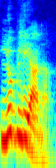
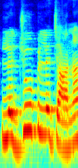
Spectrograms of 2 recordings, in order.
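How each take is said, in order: First: The j sounds are left silent in the name. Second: The j sounds are pronounced in the name. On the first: The speaker calls it right. "जे silent" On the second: The speaker calls it wrong. "नहीं बोलते हैं"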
